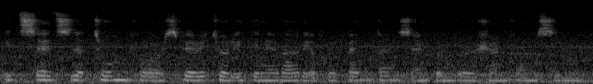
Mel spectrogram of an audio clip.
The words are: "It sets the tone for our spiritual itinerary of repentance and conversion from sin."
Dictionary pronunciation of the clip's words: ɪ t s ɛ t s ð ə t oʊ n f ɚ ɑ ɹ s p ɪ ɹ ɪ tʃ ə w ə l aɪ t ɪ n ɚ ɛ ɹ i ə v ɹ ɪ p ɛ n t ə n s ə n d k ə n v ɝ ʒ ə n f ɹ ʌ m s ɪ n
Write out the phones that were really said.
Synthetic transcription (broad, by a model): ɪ t s ɛ t s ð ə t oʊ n f ɑ ɹ s p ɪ ɹ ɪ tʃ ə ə l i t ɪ n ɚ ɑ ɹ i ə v ɹ ɪ p ɛ n t ə n s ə n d k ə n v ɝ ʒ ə n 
